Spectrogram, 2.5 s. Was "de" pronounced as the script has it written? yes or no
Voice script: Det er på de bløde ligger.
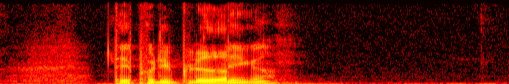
yes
